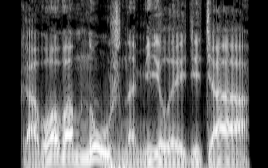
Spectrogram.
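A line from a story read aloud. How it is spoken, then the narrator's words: Thunderous sing-song. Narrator (Russian): громоподобным голосом пропел гражданин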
